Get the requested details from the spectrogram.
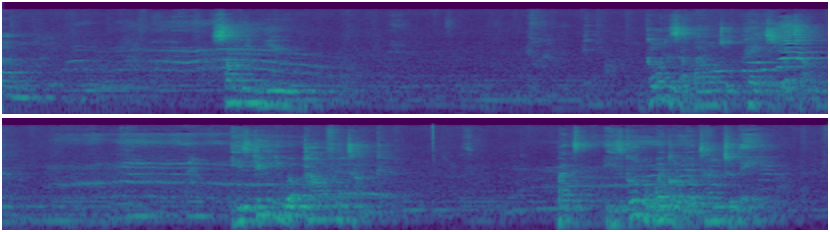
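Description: A man speaks loudly and with animation through a microphone in an echoing hall.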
